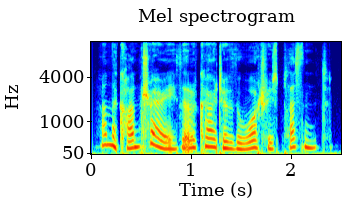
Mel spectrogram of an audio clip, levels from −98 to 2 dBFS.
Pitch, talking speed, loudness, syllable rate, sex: 225 Hz, 265 wpm, -19 LUFS, 7.2 syllables/s, female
